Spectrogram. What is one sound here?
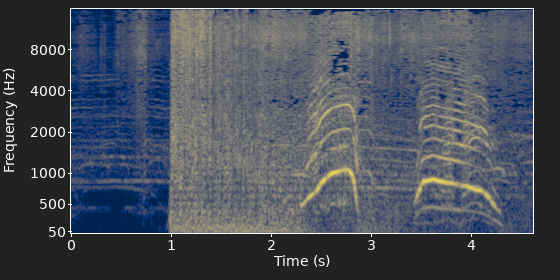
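A large firecracker explodes with a loud, sudden blast.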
